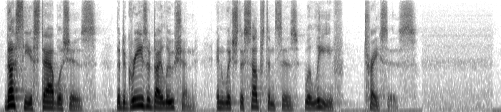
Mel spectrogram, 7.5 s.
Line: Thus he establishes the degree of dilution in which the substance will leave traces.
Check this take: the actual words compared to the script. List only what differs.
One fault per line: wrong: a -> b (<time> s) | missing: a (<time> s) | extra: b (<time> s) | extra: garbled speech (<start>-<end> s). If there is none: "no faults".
wrong: degree -> degrees (1.8 s)
wrong: substance -> substances (3.6 s)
